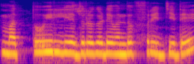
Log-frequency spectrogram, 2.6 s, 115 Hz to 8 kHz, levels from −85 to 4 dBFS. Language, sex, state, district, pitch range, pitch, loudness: Kannada, female, Karnataka, Bidar, 230-250 Hz, 235 Hz, -12 LUFS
